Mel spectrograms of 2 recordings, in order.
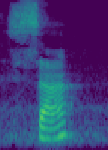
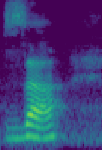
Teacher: Pero misa, misma, en misa es sa, en misma es za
